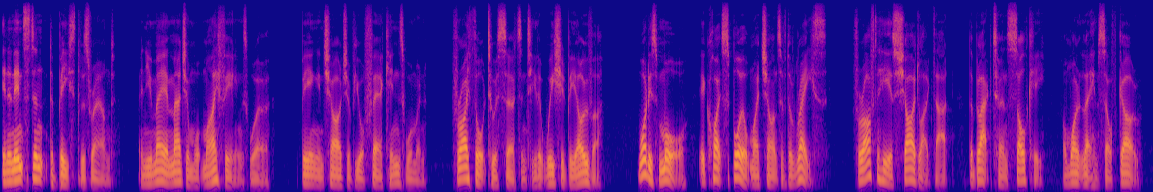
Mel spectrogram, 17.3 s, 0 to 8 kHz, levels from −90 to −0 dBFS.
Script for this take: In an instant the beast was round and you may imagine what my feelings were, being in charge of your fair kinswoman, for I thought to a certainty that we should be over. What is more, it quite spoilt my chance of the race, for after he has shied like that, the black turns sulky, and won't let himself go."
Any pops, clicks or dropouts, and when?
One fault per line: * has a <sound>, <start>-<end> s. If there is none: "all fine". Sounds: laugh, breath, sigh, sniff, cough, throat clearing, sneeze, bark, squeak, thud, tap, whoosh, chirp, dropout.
all fine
